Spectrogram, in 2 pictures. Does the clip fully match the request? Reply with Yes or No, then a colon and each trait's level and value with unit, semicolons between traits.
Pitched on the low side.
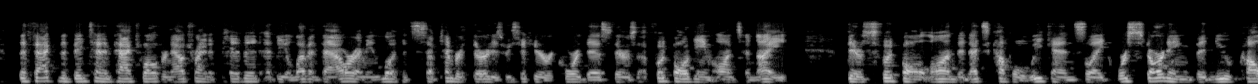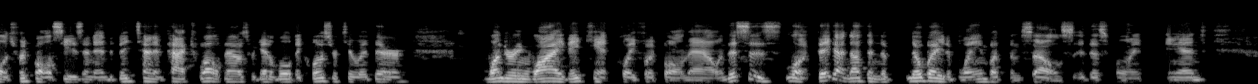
Yes: low, 130 Hz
